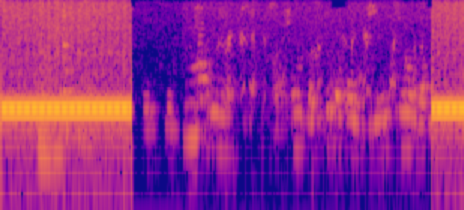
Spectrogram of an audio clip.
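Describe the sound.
Steady telephone tone during a call transfer: a single unbroken tone holds, cuts out while a voice talks, then returns unchanged.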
